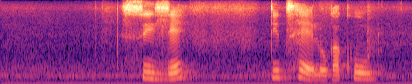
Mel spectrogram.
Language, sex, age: Swati, female, 22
